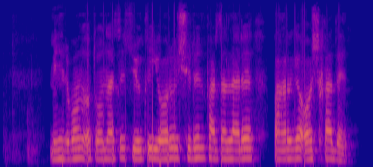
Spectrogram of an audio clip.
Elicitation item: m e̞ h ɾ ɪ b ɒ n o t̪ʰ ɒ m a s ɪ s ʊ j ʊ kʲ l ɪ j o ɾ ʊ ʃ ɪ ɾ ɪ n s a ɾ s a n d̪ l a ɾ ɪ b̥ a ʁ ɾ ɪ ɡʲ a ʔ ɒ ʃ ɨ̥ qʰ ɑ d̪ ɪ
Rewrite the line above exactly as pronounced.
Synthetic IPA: m e̞ h ɾ ɪ b ɒ n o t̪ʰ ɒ n a s ɪ s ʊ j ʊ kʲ l ɪ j ɒ ɾ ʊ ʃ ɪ ɾ ɪ n f a ɾ z a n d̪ l a ɾ ɪ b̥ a ʁ ɾ ɪ ɡʲ a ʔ ɒ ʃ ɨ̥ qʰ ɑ d̪ ɪ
